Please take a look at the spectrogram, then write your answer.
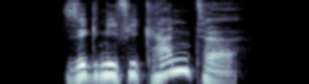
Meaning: inflection of signifikant: 1. strong/mixed nominative/accusative feminine singular 2. strong nominative/accusative plural 3. weak nominative all-gender singular
- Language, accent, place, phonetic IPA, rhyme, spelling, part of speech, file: German, Germany, Berlin, [zɪɡnifiˈkantə], -antə, signifikante, adjective, De-signifikante.ogg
